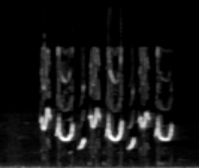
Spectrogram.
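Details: Cinereous tit singing to coax a caged bird into song: a run of bright, high whistles, each dipping and rising, paired with quick lower slurred notes, repeated steadily for nearly two seconds. Soft background hum.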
